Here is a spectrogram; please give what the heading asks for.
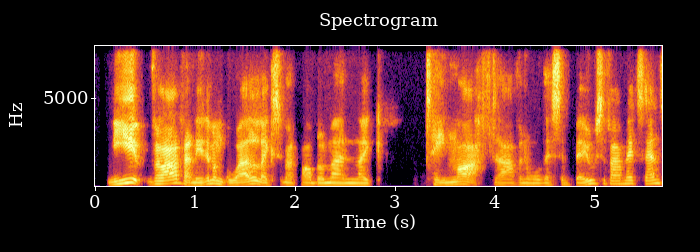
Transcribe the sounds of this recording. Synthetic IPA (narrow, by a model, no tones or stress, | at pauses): niːvɛlavɛniðɪmənɡwɛlˠdlajksɪmarpʰɔblmənlajk | tʰejnlɔaftəavənoːlˠðɪsəbɪwsəθamejksɛns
